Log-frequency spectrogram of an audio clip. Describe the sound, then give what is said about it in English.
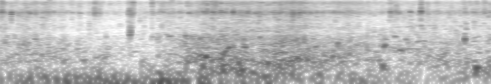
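Paddling of a small boat on a camping trip, with water swishing and churning in a steady, fairly loud wash that runs the whole time, without clearly separate strokes. “All right, I have to paddle for a moment.”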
